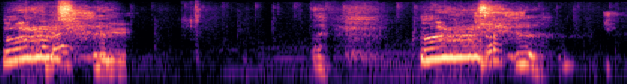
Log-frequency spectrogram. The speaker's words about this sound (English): Sneeze, sorry.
